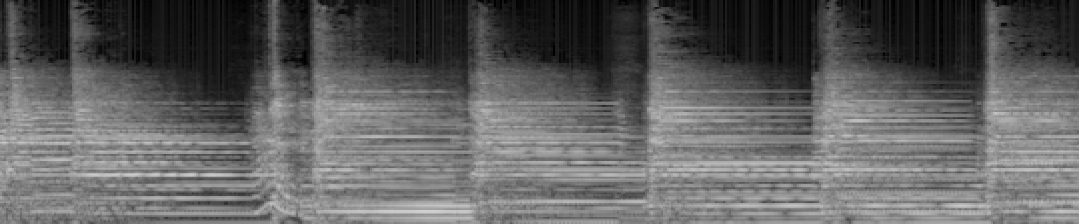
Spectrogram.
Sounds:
Plucked string instrument, Music, Musical instrument, Guitar, Strum, Electric guitar

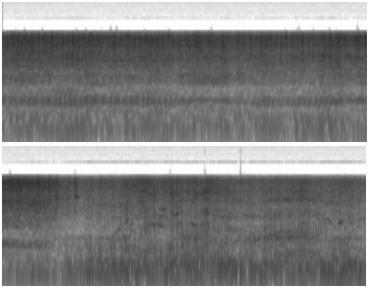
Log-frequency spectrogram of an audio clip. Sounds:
Speech

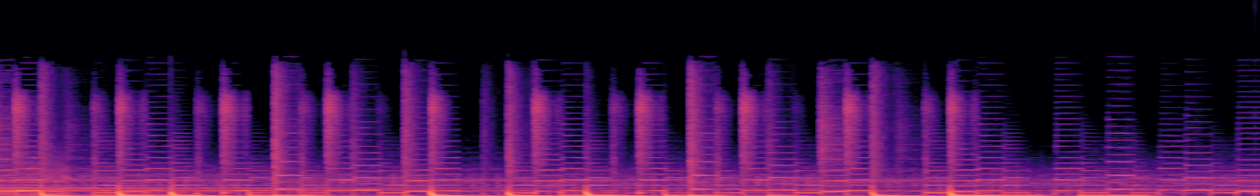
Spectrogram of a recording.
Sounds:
Music

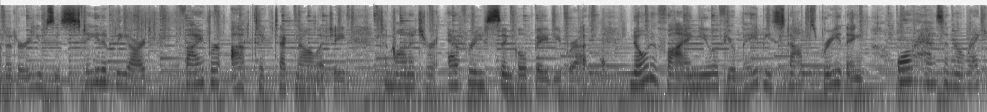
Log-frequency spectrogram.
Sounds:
Music, Speech

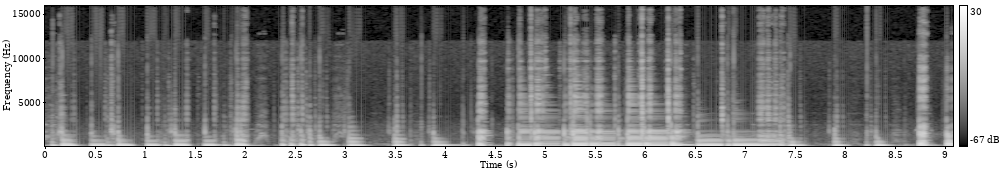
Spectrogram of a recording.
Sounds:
Music

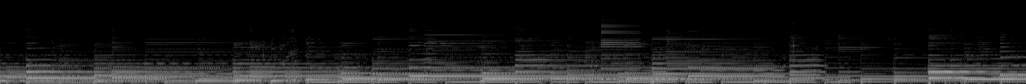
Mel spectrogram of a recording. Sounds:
Music

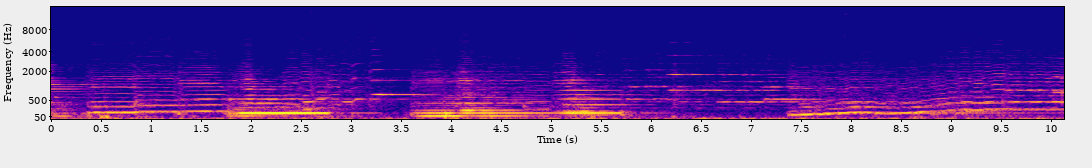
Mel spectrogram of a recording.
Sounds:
Double bass, Cello, Bowed string instrument

